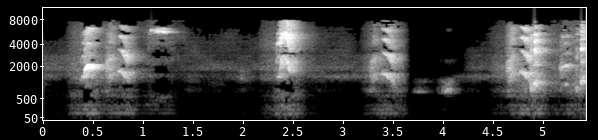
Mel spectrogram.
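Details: African grey parrot singing and whistling: four bursts of harsh, harmonic squawks and whistled notes separated by short silences, with a brief pure high whistle near the start.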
